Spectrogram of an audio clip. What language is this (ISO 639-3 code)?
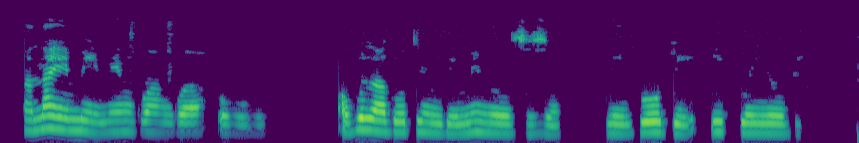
ibo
